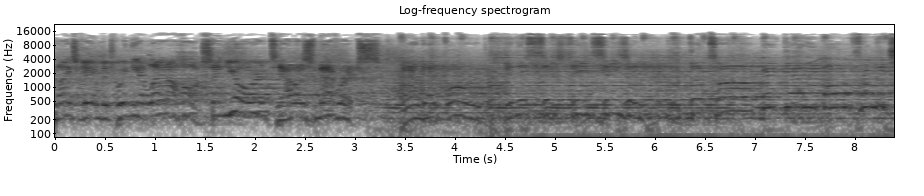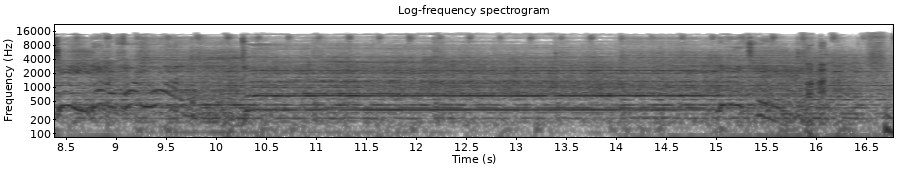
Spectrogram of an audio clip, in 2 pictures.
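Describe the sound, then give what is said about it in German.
An arena announcer's amplified voice shouts at full volume over a dense, roaring crowd cheering frenetically at a Dallas Mavericks game in the American Airlines Center in Dallas, an arena holding 20,000 spectators. The noise is sustained and loud throughout. “Sie jubelten richtig frenetisch und der Stadionsprecher schreit so laut er kann, hör mal.”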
